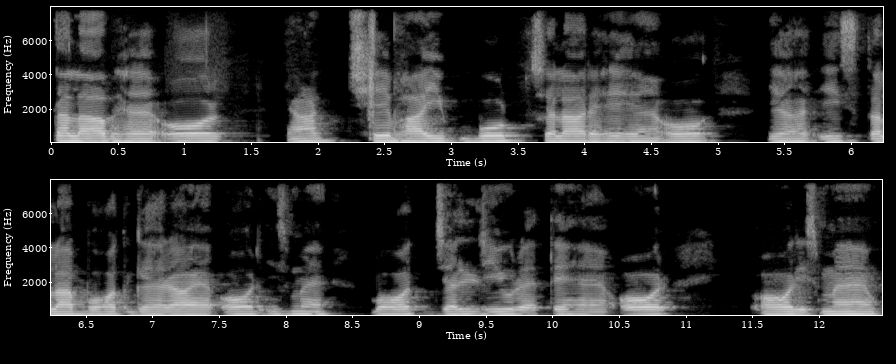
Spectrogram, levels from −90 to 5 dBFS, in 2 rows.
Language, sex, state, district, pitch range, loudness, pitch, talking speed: Hindi, male, Bihar, Darbhanga, 135-145 Hz, -18 LUFS, 140 Hz, 130 wpm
